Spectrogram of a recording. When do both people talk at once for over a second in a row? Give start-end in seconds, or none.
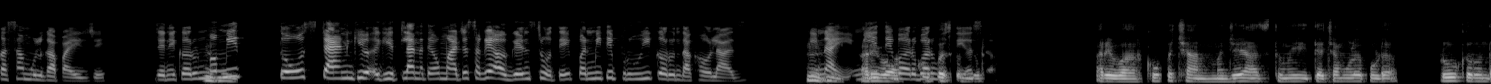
8.1-9.8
